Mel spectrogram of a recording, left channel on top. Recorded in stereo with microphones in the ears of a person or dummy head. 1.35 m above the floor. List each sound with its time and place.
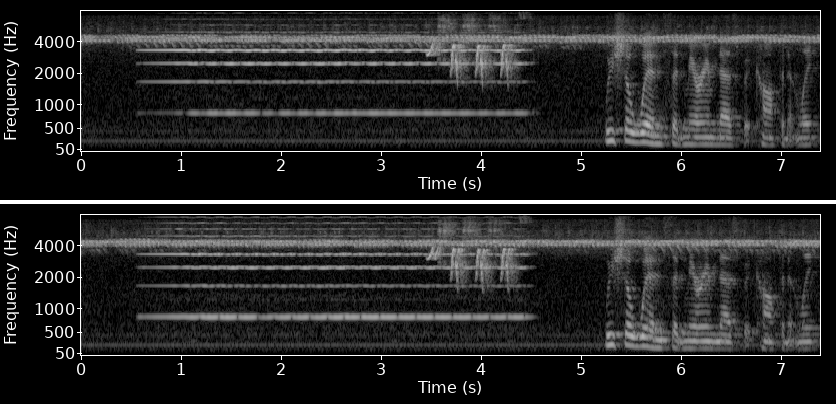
0.6 s a violin: centre (ahead or behind), 7 m
3.5 s a bird: 20° left (ahead or behind), 3 m
5.2 s a woman speaking: 25° left (ahead or behind), 1.5 m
